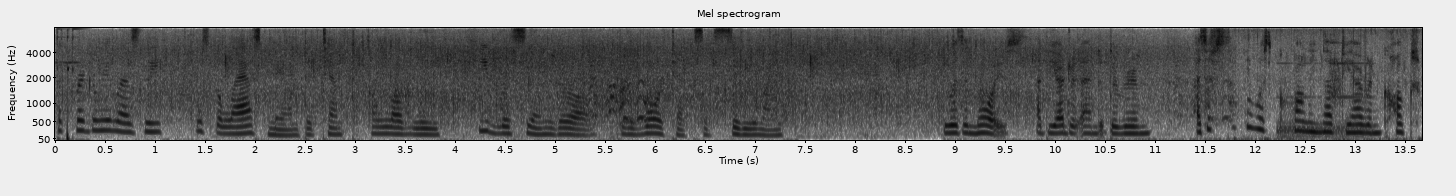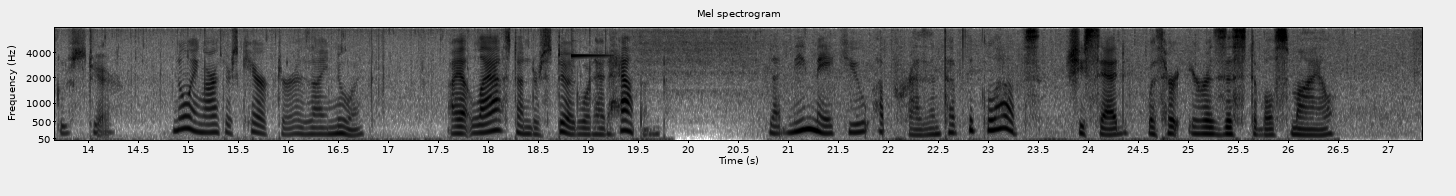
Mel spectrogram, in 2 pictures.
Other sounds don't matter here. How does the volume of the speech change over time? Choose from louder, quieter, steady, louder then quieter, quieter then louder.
louder.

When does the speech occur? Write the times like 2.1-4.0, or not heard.
0.0-7.5, 8.8-19.9, 20.8-26.5.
